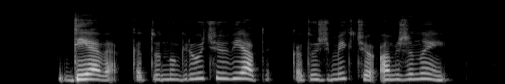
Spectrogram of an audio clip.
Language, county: Lithuanian, Kaunas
